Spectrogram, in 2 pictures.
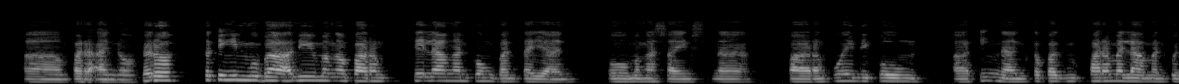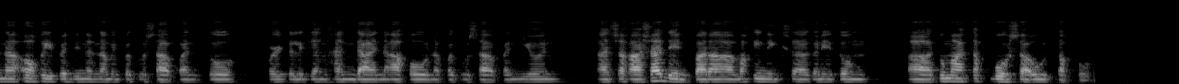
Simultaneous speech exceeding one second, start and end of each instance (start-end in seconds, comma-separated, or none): none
